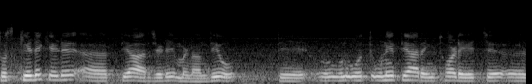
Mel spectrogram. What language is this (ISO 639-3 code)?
doi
